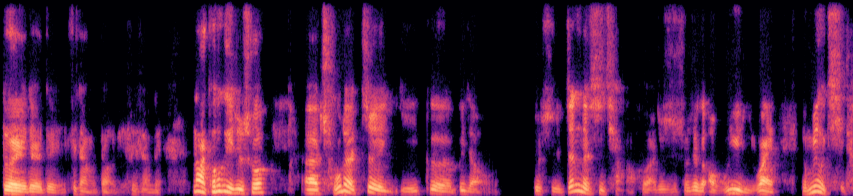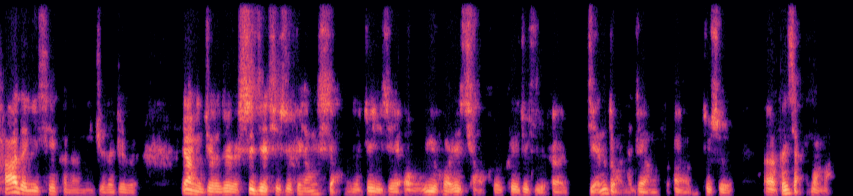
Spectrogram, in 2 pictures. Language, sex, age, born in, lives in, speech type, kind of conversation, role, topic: Chinese, male, 30-34, China, United States, conversation, podcast, host, 你有没有遇到过让你觉得世界很小的巧合？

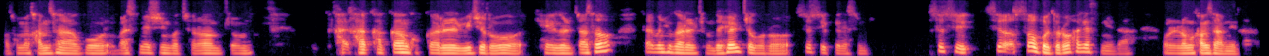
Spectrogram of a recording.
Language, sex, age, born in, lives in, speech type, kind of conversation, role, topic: Korean, male, 40-44, South Korea, South Korea, conversation, advice, user, 짧은 휴가를 가장 효율적으로 보내는 방법은 무엇인가요?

